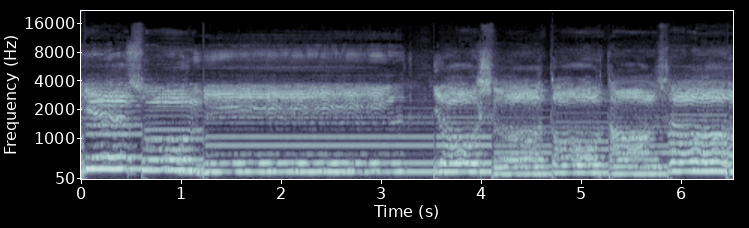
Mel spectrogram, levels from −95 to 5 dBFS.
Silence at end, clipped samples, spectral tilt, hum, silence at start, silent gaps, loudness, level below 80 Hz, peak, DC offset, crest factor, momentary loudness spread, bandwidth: 0 s; under 0.1%; -5 dB/octave; none; 0 s; none; -17 LUFS; -54 dBFS; -2 dBFS; under 0.1%; 14 dB; 5 LU; 13.5 kHz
